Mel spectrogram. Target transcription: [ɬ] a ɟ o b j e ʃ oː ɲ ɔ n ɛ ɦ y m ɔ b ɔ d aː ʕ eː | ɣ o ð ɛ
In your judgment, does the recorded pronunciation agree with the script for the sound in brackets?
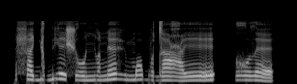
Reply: yes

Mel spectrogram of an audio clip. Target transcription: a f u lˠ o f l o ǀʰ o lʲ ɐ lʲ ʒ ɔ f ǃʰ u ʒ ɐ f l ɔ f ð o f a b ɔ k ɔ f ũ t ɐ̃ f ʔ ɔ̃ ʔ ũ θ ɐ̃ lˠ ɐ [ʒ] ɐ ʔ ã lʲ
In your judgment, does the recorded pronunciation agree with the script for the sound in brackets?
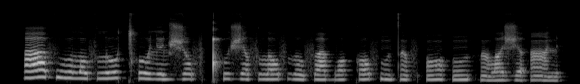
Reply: yes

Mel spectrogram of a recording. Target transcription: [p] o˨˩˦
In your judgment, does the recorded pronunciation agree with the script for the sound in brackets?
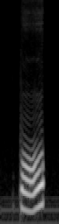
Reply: yes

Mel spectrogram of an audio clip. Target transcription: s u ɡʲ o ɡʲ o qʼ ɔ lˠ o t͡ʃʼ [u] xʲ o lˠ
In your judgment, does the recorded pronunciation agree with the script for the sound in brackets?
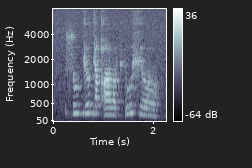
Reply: yes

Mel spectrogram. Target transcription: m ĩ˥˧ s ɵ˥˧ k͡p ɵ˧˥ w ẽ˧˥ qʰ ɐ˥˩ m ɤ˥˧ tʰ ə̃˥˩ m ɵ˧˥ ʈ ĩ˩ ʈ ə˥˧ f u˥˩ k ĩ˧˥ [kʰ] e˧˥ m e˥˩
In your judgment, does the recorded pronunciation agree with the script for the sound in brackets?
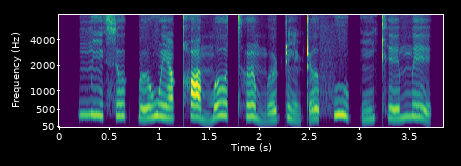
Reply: yes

